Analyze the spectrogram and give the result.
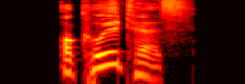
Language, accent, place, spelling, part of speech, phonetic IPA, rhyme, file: German, Germany, Berlin, okkultes, adjective, [ɔˈkʊltəs], -ʊltəs, De-okkultes.ogg
- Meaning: strong/mixed nominative/accusative neuter singular of okkult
